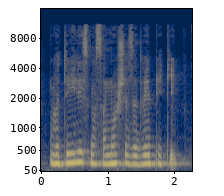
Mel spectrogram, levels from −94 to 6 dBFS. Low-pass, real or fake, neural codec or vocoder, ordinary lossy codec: 14.4 kHz; fake; codec, 44.1 kHz, 2.6 kbps, DAC; MP3, 48 kbps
